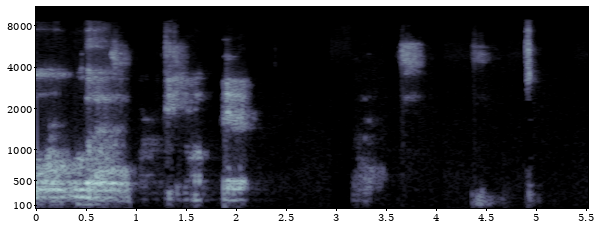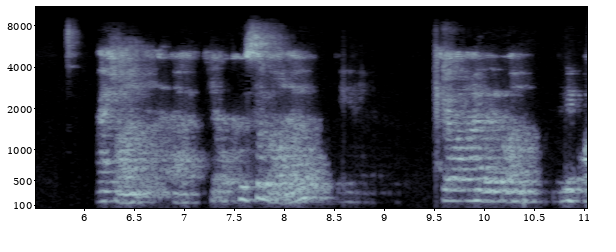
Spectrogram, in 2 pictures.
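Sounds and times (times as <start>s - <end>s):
faint brief voice sounds: 0.0s - 2.1s.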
